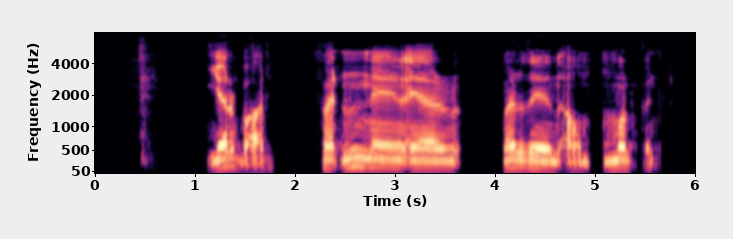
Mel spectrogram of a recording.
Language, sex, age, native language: Icelandic, male, 13, Icelandic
